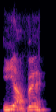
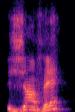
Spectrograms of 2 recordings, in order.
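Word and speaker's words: יהוה: Tanto você pode falar Iavé, como Javé, Iaué, e as três formas estão corretas.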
